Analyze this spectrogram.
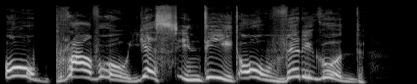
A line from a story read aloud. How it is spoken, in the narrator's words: Ollivander cried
